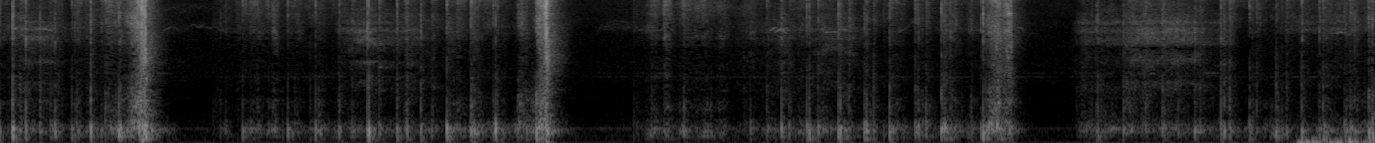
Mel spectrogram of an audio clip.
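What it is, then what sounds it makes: Leather pillow. Long pink acrylic nails in lace fingerless gloves scratch and tap across a soft, stuffed white leather pillow. Dense, dry scratching and light tapping sit mostly in the low-mids, with three sharp, bright bursts each followed by a brief quiet pause. Every sound dies almost instantly with no ring.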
